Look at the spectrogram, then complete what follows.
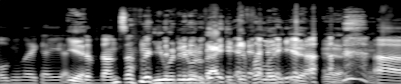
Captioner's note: laughs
